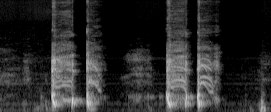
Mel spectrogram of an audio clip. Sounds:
Throat clearing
